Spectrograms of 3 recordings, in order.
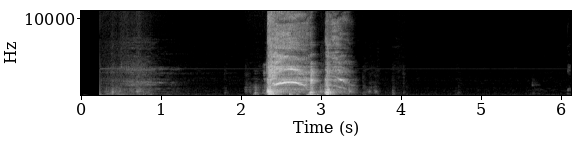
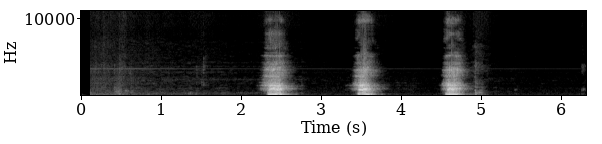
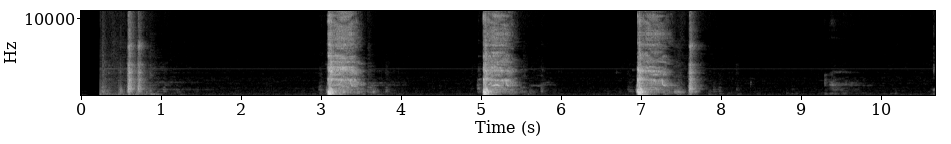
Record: cough_length: 6.1 s
cough_amplitude: 31421
cough_signal_mean_std_ratio: 0.29
exhalation_length: 6.3 s
exhalation_amplitude: 29173
exhalation_signal_mean_std_ratio: 0.26
three_cough_length: 10.7 s
three_cough_amplitude: 29487
three_cough_signal_mean_std_ratio: 0.23
survey_phase: alpha (2021-03-01 to 2021-08-12)
age: 45-64
gender: Male
wearing_mask: 'No'
symptom_none: true
smoker_status: Never smoked
respiratory_condition_asthma: false
respiratory_condition_other: false
recruitment_source: REACT
submission_delay: 1 day
covid_test_result: Negative
covid_test_method: RT-qPCR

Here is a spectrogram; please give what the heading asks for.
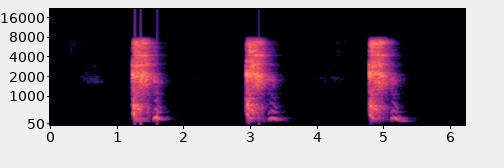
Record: three_cough_length: 6.2 s
three_cough_amplitude: 31985
three_cough_signal_mean_std_ratio: 0.33
survey_phase: beta (2021-08-13 to 2022-03-07)
age: 45-64
gender: Female
wearing_mask: 'No'
symptom_none: true
smoker_status: Ex-smoker
respiratory_condition_asthma: false
respiratory_condition_other: false
recruitment_source: REACT
submission_delay: 3 days
covid_test_result: Negative
covid_test_method: RT-qPCR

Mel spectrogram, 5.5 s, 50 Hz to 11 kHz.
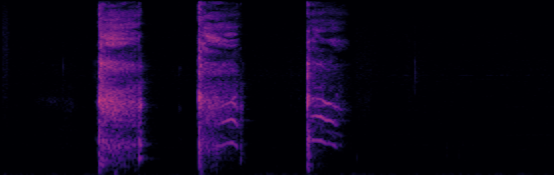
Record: three_cough_length: 5.5 s
three_cough_amplitude: 3562
three_cough_signal_mean_std_ratio: 0.39
survey_phase: beta (2021-08-13 to 2022-03-07)
age: 18-44
gender: Male
wearing_mask: 'No'
symptom_cough_any: true
symptom_runny_or_blocked_nose: true
symptom_sore_throat: true
symptom_fatigue: true
symptom_headache: true
symptom_onset: 3 days
smoker_status: Never smoked
respiratory_condition_asthma: false
respiratory_condition_other: false
recruitment_source: Test and Trace
submission_delay: 2 days
covid_test_result: Positive
covid_test_method: RT-qPCR
covid_ct_value: 32.3
covid_ct_gene: N gene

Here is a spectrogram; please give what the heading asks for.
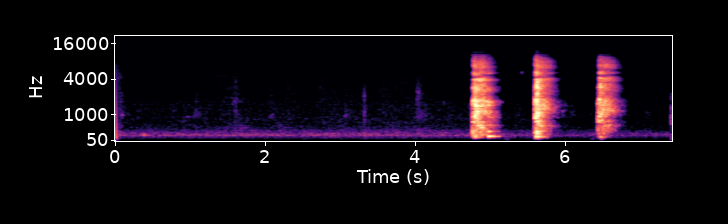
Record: three_cough_length: 7.4 s
three_cough_amplitude: 13086
three_cough_signal_mean_std_ratio: 0.23
survey_phase: beta (2021-08-13 to 2022-03-07)
age: 65+
gender: Female
wearing_mask: 'No'
symptom_other: true
symptom_onset: 12 days
smoker_status: Never smoked
respiratory_condition_asthma: false
respiratory_condition_other: false
recruitment_source: REACT
submission_delay: 1 day
covid_test_result: Negative
covid_test_method: RT-qPCR
influenza_a_test_result: Negative
influenza_b_test_result: Negative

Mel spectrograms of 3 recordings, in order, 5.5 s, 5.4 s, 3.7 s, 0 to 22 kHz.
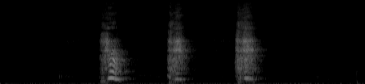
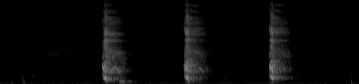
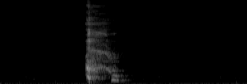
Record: exhalation_length: 5.5 s
exhalation_amplitude: 1042
exhalation_signal_mean_std_ratio: 0.33
three_cough_length: 5.4 s
three_cough_amplitude: 2156
three_cough_signal_mean_std_ratio: 0.27
cough_length: 3.7 s
cough_amplitude: 2938
cough_signal_mean_std_ratio: 0.23
survey_phase: beta (2021-08-13 to 2022-03-07)
age: 45-64
gender: Female
wearing_mask: 'No'
symptom_none: true
symptom_onset: 2 days
smoker_status: Ex-smoker
respiratory_condition_asthma: true
respiratory_condition_other: false
recruitment_source: REACT
submission_delay: 2 days
covid_test_result: Negative
covid_test_method: RT-qPCR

